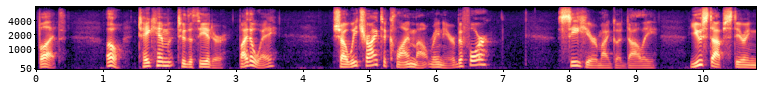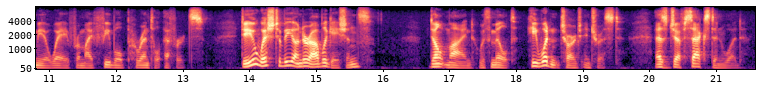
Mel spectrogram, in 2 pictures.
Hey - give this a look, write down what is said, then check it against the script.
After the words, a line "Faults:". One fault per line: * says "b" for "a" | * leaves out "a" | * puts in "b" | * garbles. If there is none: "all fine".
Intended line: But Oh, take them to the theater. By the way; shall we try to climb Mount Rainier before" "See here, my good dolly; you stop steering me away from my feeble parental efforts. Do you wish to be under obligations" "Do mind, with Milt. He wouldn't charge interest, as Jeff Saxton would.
But Oh, take him to the theater. By the way; shall we try to climb Mount Rainier before" "See here, my good dolly; you stop steering me away from my feeble parental efforts. Do you wish to be under obligations" "Don't mind, with Milt. He wouldn't charge interest, as Jeff Saxton would.
Faults:
* says "him" for "them"
* says "Don't" for "Do"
